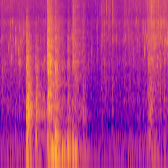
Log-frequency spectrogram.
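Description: Garlic and onion hitting hot oil for bihon, a sudden burst of sizzling with spatula scrapes and clinks against the pan, then settling into a quieter fry.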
